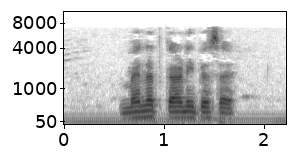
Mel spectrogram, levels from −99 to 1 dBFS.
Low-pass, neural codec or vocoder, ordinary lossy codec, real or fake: 7.2 kHz; none; AAC, 32 kbps; real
